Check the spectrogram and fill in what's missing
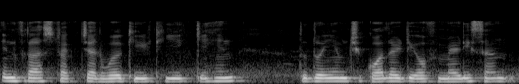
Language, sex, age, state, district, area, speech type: Kashmiri, male, 30-45, Jammu and Kashmir, Kupwara, rural, spontaneous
